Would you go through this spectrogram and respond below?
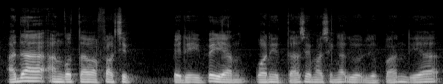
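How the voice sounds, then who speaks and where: A man's voice: fairly low pitch, fairly even intonation, a little fast, mellow. A middle-aged man, recounting anecdotes as an interview guest and acting out quoted exchanges in casual conversation. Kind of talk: casual talk show interview, telling anecdotes.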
